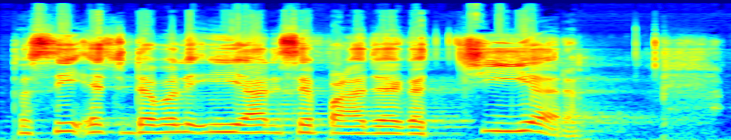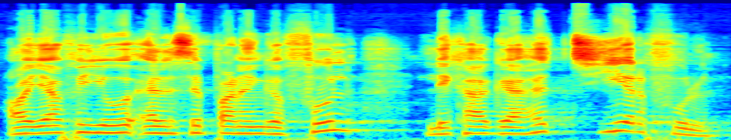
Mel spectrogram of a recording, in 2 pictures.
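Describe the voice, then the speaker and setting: Male tutor, high voice, long reverb, spells slowly, quizzes and repeats for young learners. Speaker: English teacher. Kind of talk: spelling-out English reading lesson.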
